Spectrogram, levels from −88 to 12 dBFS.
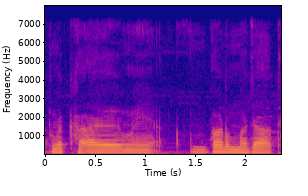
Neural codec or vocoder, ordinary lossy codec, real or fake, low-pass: none; none; real; 7.2 kHz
